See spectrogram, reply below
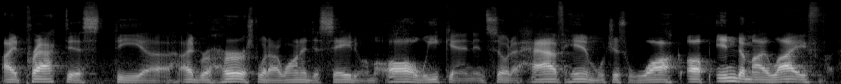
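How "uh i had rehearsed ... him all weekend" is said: normal talking voice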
